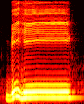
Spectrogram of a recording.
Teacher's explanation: با کے نیچے زیر ہے، اس کو لمبا نہیں کیا جائے گا۔ ہا کے نیچے کھڑی زیر ہونے کی وجہ سے ہا کو دو حرکات کے برابر لمبا کیا جائے گا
